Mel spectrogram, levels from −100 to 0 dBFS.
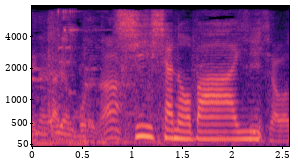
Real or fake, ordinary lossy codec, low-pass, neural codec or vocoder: real; AAC, 32 kbps; 7.2 kHz; none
